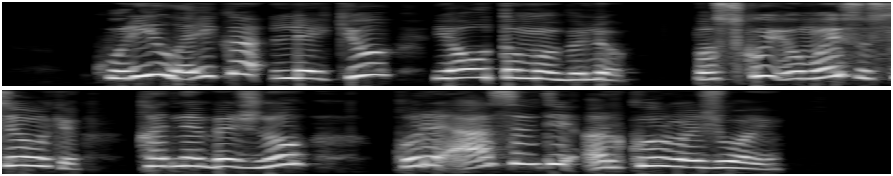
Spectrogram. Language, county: Lithuanian, Vilnius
